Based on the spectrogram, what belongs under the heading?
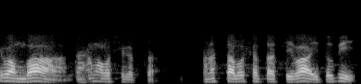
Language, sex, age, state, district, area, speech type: Sanskrit, male, 18-30, West Bengal, Purba Bardhaman, rural, conversation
